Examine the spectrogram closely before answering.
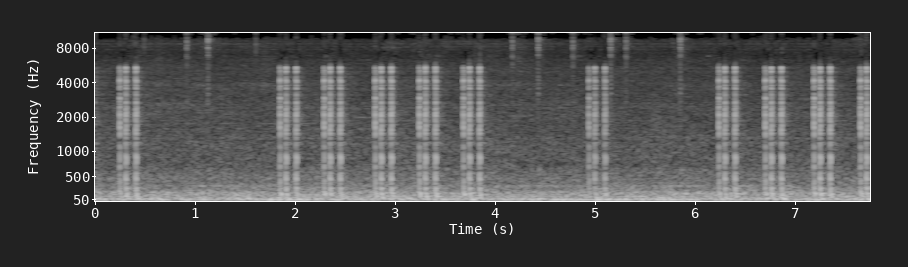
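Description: A slot machine's reels stop with quick, repeated triple chimes.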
